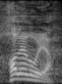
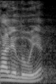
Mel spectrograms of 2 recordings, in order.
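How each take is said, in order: First: The word begins with an h sound. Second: The word begins directly with a vowel.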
